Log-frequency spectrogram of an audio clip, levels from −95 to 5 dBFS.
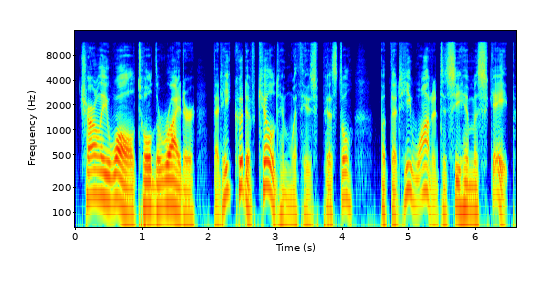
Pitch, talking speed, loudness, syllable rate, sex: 115 Hz, 200 wpm, -19 LUFS, 5.0 syllables/s, male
